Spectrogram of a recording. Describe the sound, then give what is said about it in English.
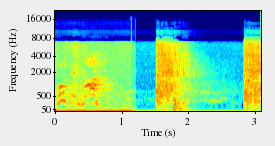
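Gunshots in a played recording of a road-rage confrontation: a voice speaks, then two loud, sharp, harsh blasts follow after a short pause, each with a brief ringing decay. “He pulled the trigger too quickly.”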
